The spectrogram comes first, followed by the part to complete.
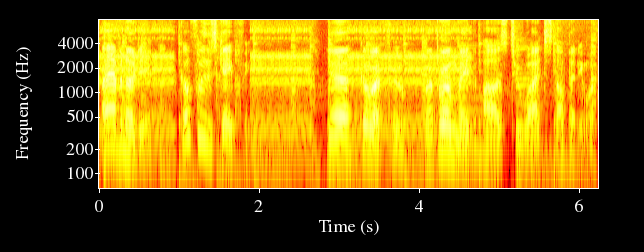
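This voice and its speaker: Someone performs in a put-on character voice. Clear music plays in the background. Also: man, medium pitch for a man, moderate pace. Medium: game stream. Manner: laid-back, casual.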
